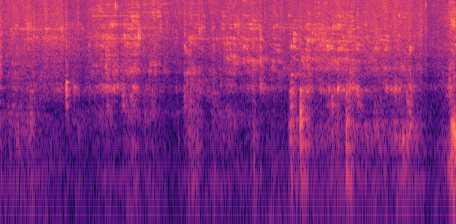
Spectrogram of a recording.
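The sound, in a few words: shallot, garlic and onion sautéing for sweet potato hash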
